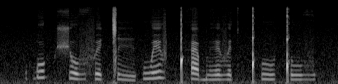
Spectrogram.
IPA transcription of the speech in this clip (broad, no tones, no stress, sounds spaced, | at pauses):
ɓ o k ʃ o v f e ǀ i | w e v ǃʰ æ bʱ e v e t ǃʰ u ǃ u v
